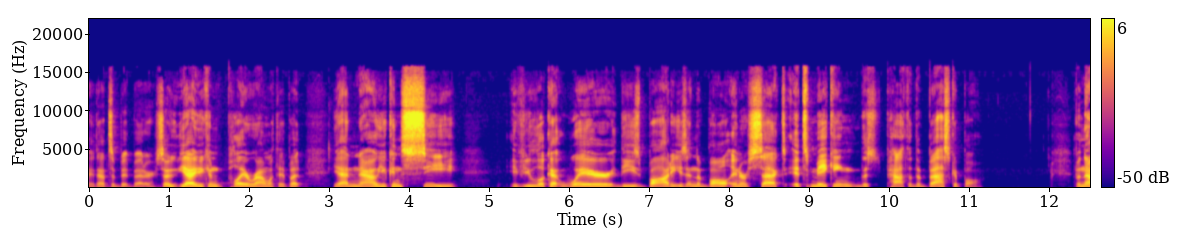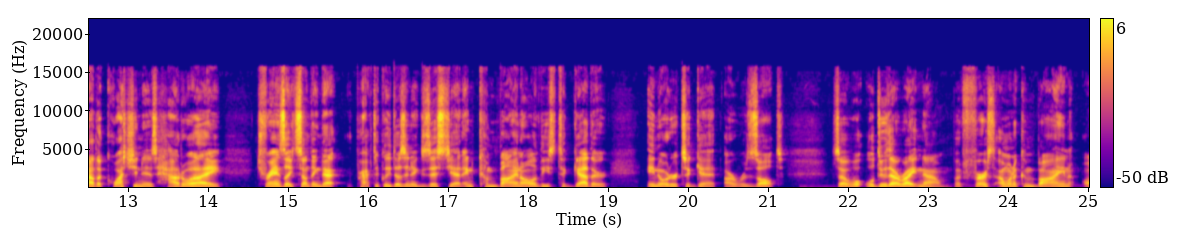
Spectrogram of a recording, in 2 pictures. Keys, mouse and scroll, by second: 2.0 click, 2.9 scroll up 1, 3.0-4.4 middle drag, 5.0 scroll down 2, 6.6 scroll up 1, 6.9 click, 7.8 click, 8.0 scroll down 2, 23.2 scroll up 2.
